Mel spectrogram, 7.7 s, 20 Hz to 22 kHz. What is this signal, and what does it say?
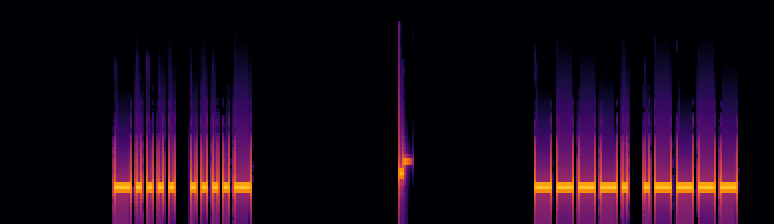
Morse code, heard as a keyed tone, about 22 wpm, 700 Hz. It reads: 64 91
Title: Numbers - 2-Digit 22wpm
